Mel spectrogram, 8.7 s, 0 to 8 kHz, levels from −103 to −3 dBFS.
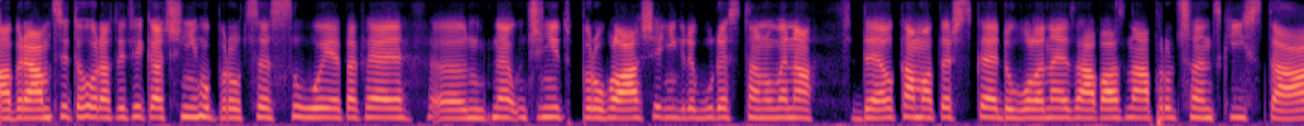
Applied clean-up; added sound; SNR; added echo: neural diffusion model UNIVERSE++.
